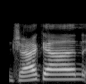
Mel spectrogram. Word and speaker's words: Jagan: Um, so Jagan is just accent on the first syllable.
